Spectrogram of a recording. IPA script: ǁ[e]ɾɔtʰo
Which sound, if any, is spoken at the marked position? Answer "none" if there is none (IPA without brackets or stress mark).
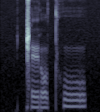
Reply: ɛ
